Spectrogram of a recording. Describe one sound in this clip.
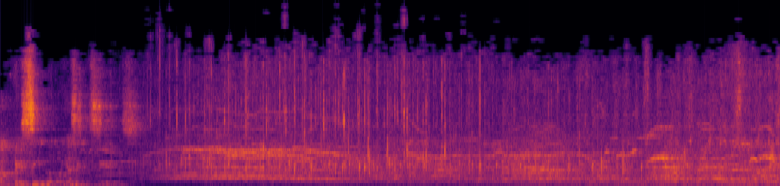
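Guitars strum.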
